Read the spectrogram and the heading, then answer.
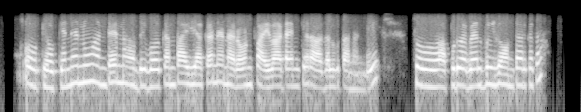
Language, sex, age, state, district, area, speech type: Telugu, female, 30-45, Andhra Pradesh, East Godavari, rural, conversation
